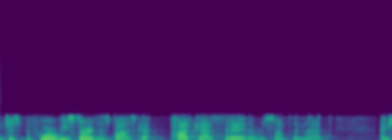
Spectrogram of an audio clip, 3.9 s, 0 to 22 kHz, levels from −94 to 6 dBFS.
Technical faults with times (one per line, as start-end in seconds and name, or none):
0.00-3.92 AMR narrowband mobile codec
